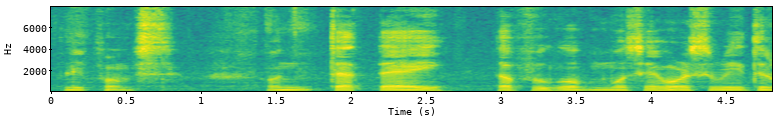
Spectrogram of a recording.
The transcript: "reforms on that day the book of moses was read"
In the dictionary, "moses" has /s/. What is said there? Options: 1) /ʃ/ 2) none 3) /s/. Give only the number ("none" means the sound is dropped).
2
